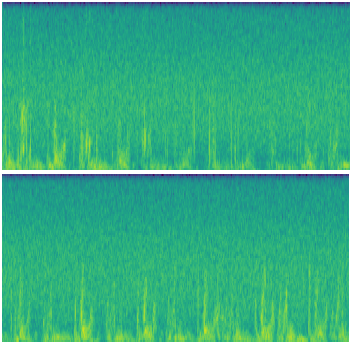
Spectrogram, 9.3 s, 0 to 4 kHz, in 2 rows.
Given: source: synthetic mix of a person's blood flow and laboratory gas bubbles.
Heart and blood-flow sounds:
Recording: Doppler ultrasound of blood flow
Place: precordium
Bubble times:
0.22-0.38 s: bubbles
1.08-1.21 s: bubbles
1.84-1.95 s: bubbles
7.46-7.63 s: bubbles
7.73-7.81 s: bubbles
From the record:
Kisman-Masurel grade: 122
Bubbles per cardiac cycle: 1 to 2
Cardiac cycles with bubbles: 10 to 50%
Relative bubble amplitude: moderate (0.250 to 0.450)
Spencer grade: 2 (many but less than half of the cardiac periods contain bubble signals, singularly or in groups)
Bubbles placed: only in the low amplitude regions of the cardiac cycle

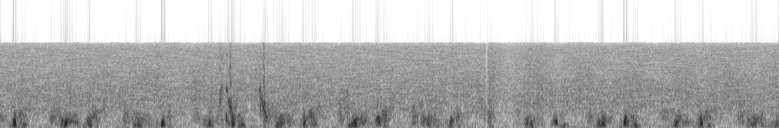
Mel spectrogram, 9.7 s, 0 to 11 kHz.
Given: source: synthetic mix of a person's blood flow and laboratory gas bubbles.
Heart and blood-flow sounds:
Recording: Doppler ultrasound of blood flow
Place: precordium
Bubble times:
2.73-2.98 s: bubbles
3.21-3.38 s: bubbles
From the record:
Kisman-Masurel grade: 212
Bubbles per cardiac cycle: several, 3 to 8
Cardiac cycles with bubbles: 1 to 10%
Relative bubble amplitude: moderate (0.250 to 0.450)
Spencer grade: 1 (occasional bubble signal discernible with the cardiac motion signal, with majority of cardiac periods free of bubbles)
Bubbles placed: anywhere in the cardiac cycle

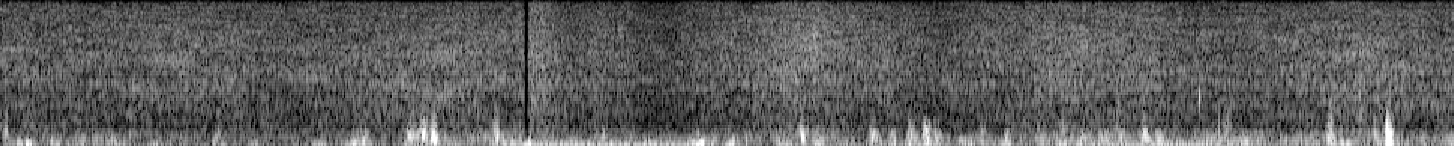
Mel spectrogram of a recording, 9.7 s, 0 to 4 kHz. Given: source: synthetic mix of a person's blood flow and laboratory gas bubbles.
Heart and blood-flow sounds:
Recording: Doppler ultrasound of blood flow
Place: subclavian vein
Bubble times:
0.01-0.06 s: bubbles
7.96-8.04 s: bubbles
8.09-8.21 s: bubbles
9.66-9.70 s: bubbles
From the record:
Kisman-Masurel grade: 121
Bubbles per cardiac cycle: 1 to 2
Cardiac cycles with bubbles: 10 to 50%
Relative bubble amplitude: barely perceptible (0.100 to 0.250)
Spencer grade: 2 (many but less than half of the cardiac periods contain bubble signals, singularly or in groups)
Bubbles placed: anywhere in the cardiac cycle

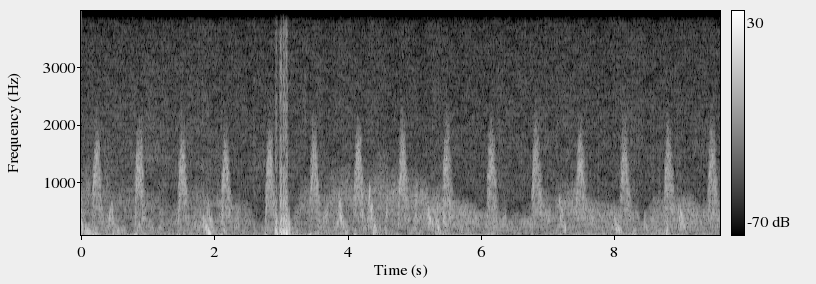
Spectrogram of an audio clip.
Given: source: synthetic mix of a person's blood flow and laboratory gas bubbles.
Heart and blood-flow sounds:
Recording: Doppler ultrasound of blood flow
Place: subclavian vein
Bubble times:
no bubbles
From the record:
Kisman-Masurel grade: 000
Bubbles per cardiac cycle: 0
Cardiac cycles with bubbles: 0%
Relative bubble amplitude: no bubbles discernible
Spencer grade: 0 (complete lack of bubble signals)

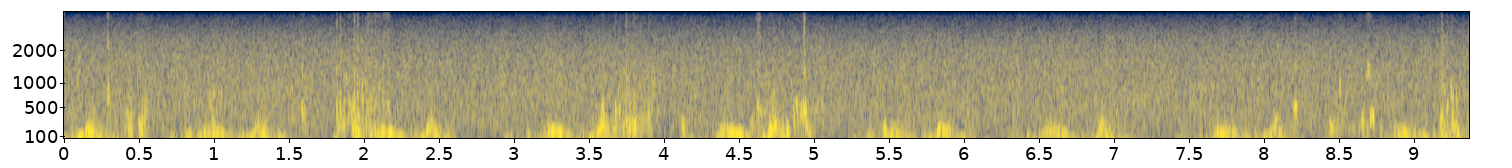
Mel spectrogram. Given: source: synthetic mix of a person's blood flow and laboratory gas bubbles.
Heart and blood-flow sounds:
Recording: Doppler ultrasound of blood flow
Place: precordium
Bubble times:
0.25-0.34 s: bubbles
0.38-0.59 s: bubbles
0.94-1.06 s: bubbles
1.56-1.68 s: bubbles
1.78-2.20 s: bubbles
3.55-4.00 s: bubbles
4.09-4.17 s: bubbles
4.56-5.10 s: bubbles
5.43-5.52 s: bubbles
8.17-8.26 s: bubbles
8.42-8.77 s: bubbles
9.15-9.34 s: bubbles
From the record:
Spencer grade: 3 (all of the cardiac periods contain showers or single bubble signals, but not dominating or overriding the cardiac motion signals)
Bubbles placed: only in the low amplitude regions of the cardiac cycle

